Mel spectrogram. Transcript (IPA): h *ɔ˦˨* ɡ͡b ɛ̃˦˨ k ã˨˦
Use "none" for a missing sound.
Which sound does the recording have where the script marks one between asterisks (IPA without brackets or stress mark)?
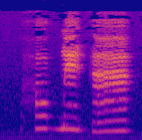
ɔ˦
